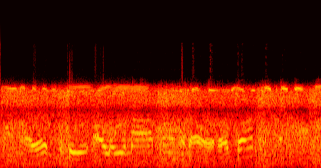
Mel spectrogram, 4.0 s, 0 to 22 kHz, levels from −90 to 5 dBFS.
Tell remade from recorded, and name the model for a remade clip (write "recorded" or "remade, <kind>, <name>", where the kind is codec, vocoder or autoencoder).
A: recorded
